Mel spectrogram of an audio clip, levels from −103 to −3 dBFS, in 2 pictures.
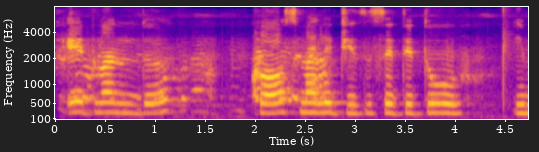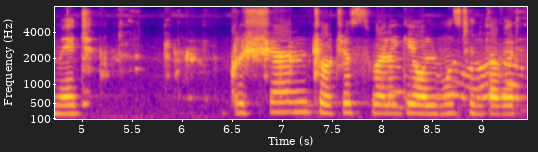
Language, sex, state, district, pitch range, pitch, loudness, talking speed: Kannada, female, Karnataka, Belgaum, 235-270 Hz, 250 Hz, -14 LUFS, 80 wpm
